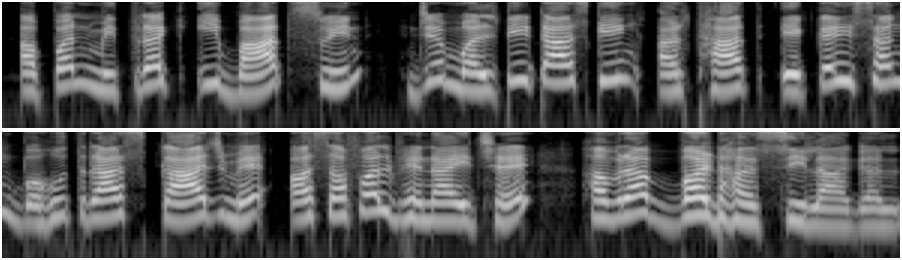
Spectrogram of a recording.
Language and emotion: Maithili, happy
